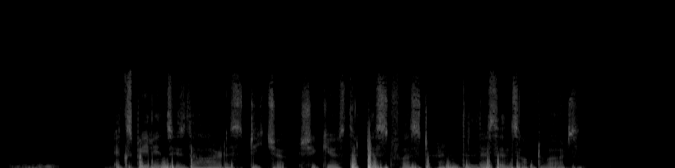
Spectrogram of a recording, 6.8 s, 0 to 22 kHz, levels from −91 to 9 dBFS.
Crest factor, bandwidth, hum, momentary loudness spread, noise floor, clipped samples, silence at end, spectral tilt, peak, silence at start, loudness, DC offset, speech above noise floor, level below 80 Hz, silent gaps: 34 dB; 13 kHz; none; 18 LU; -74 dBFS; under 0.1%; 0.95 s; -5.5 dB/octave; -20 dBFS; 0.3 s; -52 LUFS; under 0.1%; 23 dB; -66 dBFS; 0.70-0.93 s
